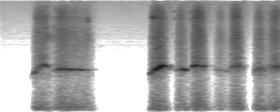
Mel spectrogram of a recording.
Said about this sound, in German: ich kann nicht pfeifen, während ich lache.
